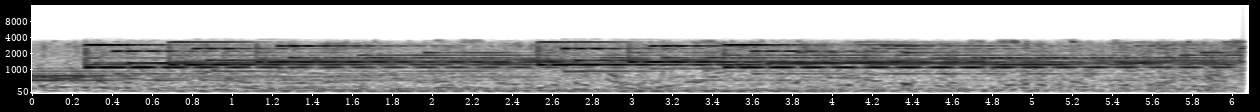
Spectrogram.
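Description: Chime-like music from a Danish longwave AM broadcast on 243 kHz, with sustained bell-like tones ringing on. New clusters of notes are struck about a third of a second in and again about two and a half seconds in. The sound is narrow AM radio audio with nothing above about 4 kHz.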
